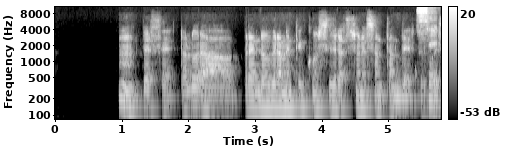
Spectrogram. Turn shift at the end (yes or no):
yes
